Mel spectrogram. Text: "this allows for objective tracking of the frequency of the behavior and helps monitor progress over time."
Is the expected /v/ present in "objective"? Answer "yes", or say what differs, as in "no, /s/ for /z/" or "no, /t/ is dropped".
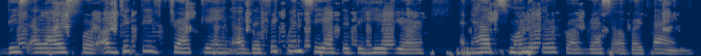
yes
